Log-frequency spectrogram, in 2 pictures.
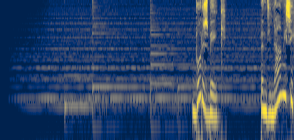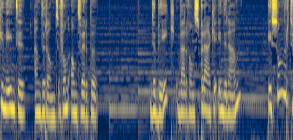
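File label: flemish female commercial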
